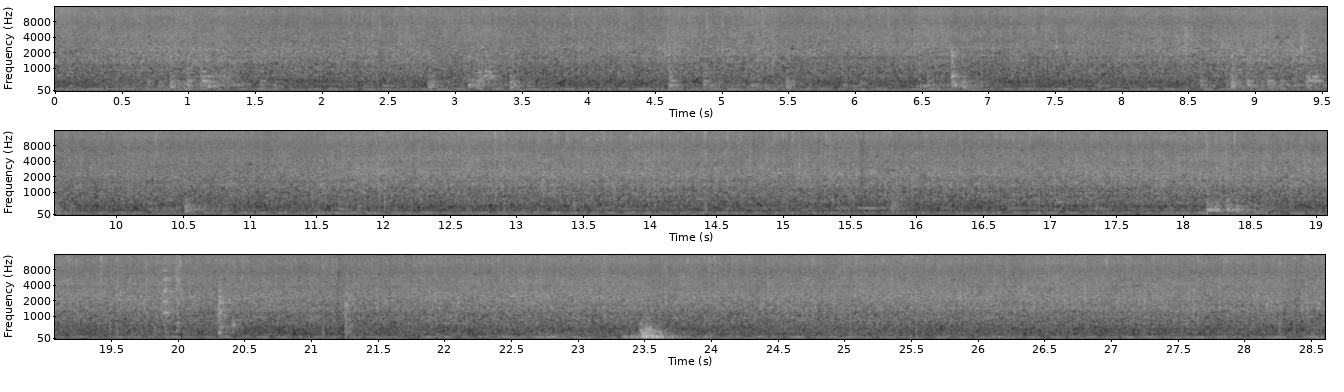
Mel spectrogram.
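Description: Long beans and fried tofu sizzling steadily in a non-stick frying pan, with a spatula scraping and tossing them through roughly the first third. Later the sizzle goes on alone, broken by a few single knocks.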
